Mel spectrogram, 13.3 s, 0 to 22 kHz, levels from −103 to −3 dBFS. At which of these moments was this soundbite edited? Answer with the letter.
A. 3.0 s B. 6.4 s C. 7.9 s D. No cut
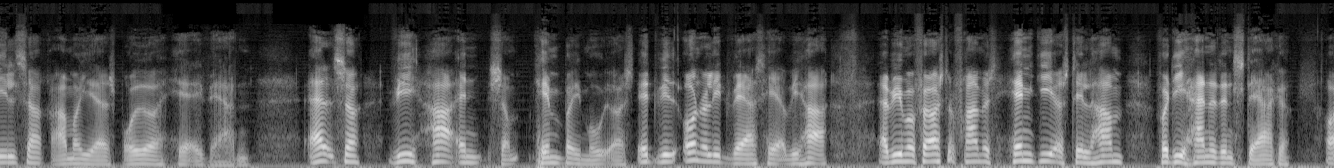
B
